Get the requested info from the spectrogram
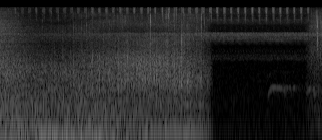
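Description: An SUV driving along a dirt road: engine and tyres on the loose surface, a steady noise heavy in the low end. It cuts off abruptly about four seconds in, leaving quiet.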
